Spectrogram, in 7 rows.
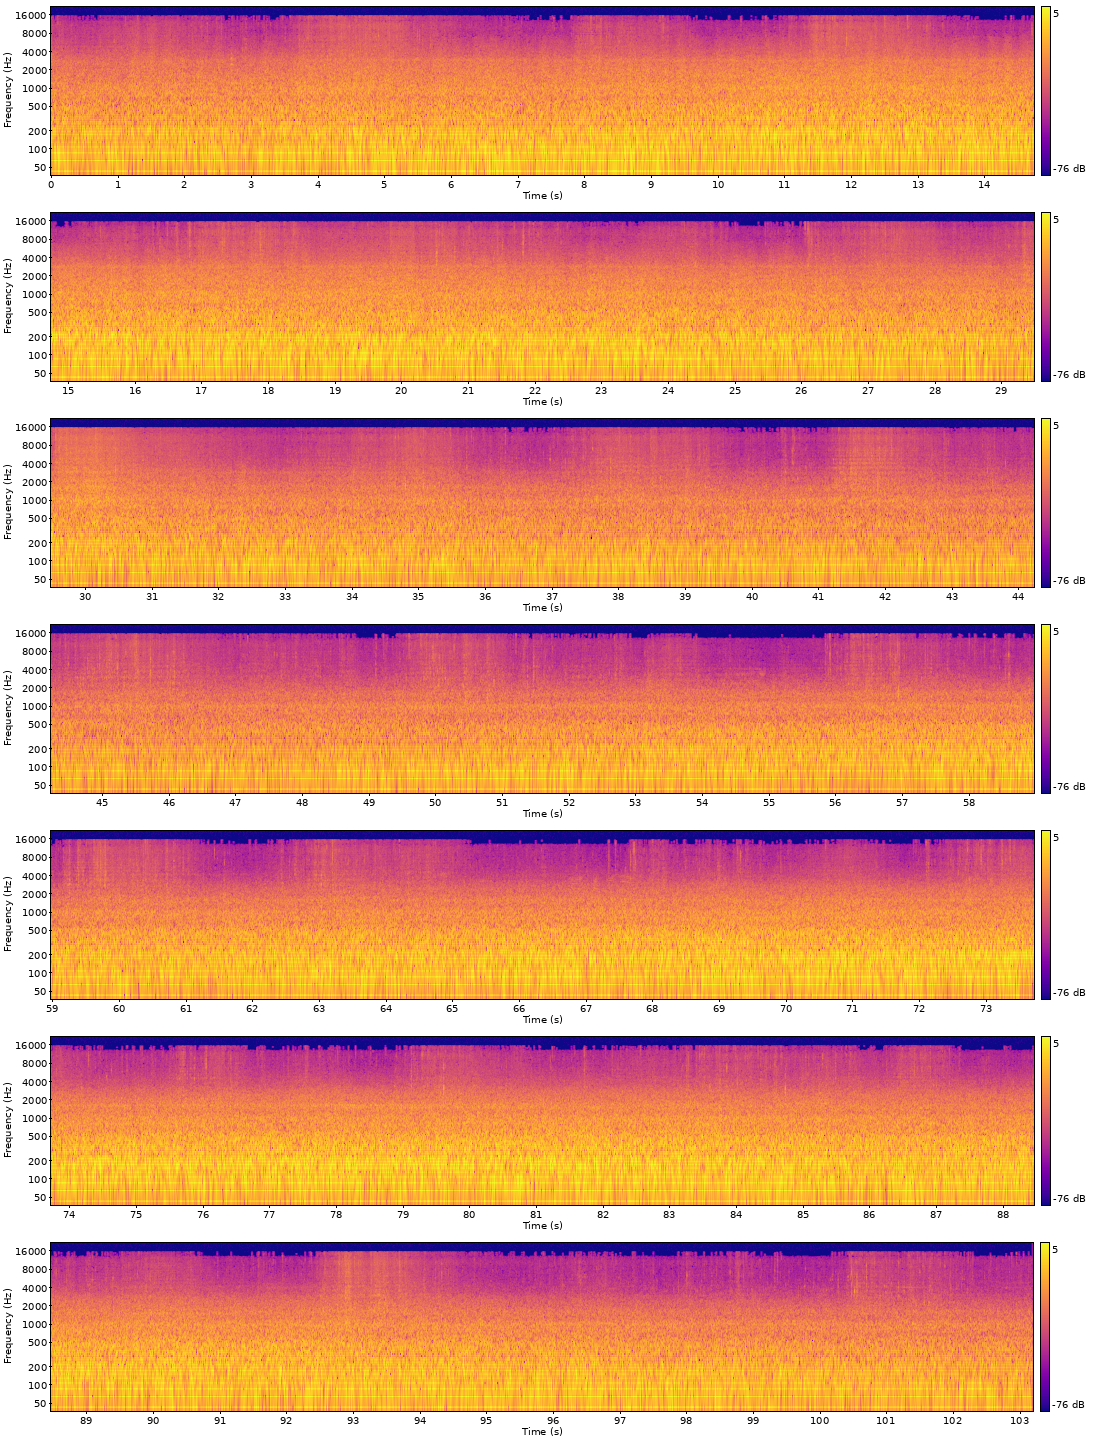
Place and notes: Plymouth St, Brooklyn, NY, USA - Brooklyn Bridge Park
Brooklyn Bridge Park.
Sounds of the river mixed with the traffic from the bridge.
14 February, 14:00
